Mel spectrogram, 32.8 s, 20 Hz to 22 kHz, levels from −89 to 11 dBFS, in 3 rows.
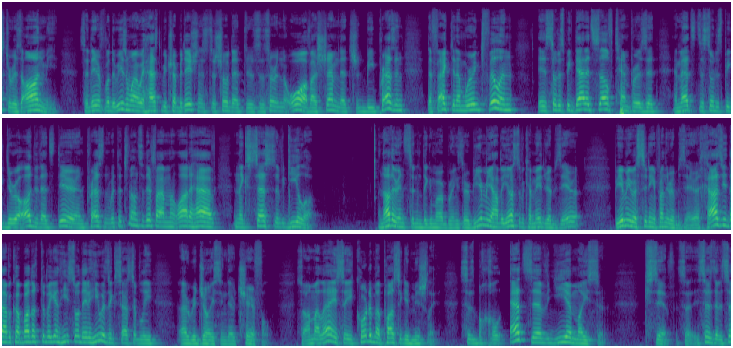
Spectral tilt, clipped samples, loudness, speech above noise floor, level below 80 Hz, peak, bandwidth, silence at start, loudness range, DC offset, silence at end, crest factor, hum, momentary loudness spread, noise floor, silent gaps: -5.5 dB/octave; under 0.1%; -25 LUFS; 38 dB; -46 dBFS; -6 dBFS; 17 kHz; 0 s; 3 LU; under 0.1%; 0 s; 20 dB; none; 12 LU; -63 dBFS; none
